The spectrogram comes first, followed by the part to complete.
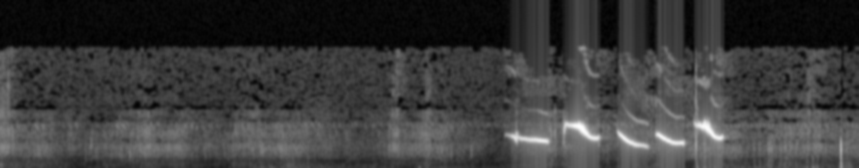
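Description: A caboclinho, a Sporophila seedeater, singing one short phrase of five loud, clear whistled notes, each sliding downward in pitch, about four seconds in.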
